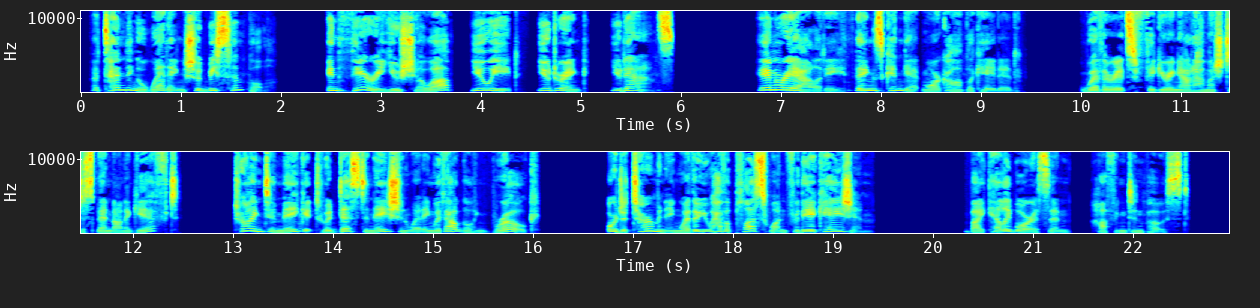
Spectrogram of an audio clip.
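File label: F ANG, English, female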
